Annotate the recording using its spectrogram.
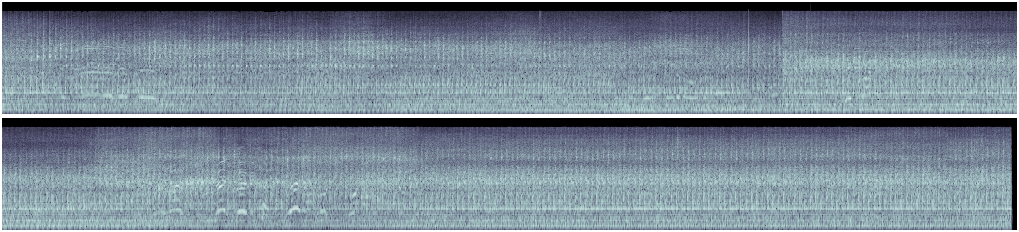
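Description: A boat's engine running steadily underway; it grows a little louder and brighter about twelve seconds in.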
